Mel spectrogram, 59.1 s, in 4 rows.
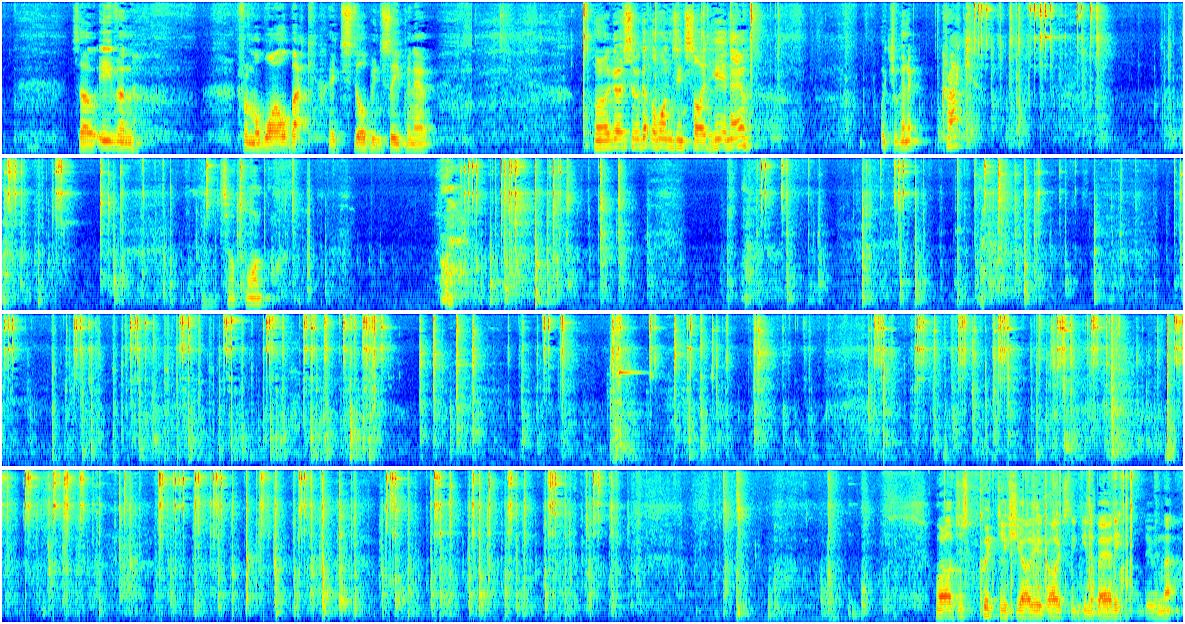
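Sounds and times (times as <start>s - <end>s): ratchet spanner clicking: 12.1s - 13.8s, 14.8s - 16.2s, 24.2s - 24.6s, 25.9s - 26.2s, 29.4s - 29.8s, 30.4s - 36.7s, 37.6s - 39.1s, 40.4s - 48.4s, 49.0s - 52.0s.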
